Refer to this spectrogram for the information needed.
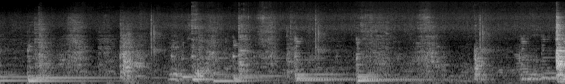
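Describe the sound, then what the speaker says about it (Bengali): Shrimp frying in a pan at a busy fish restaurant in Gazipur, a steady sizzle with repeated stirring and scraping strokes and a metallic clink near the end, along with some clattering kitchen noise in the background. "চিংড়ি মাছ ভাজি হচ্ছে।"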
